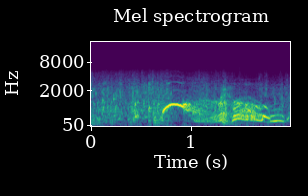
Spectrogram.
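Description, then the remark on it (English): Busy splashing and sloshing as someone gets into very deep water to swim, the churning lasting about two seconds, with a couple of brief voiced exclamations over it. “Come on, let's get in.”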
